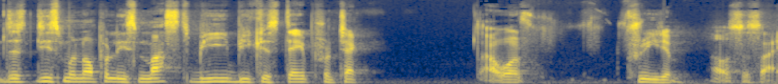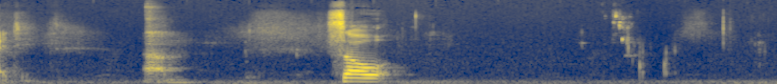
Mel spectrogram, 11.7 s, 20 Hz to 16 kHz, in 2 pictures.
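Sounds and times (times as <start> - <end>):
speech: 0.0 - 2.8, 3.6 - 6.2, 6.9 - 7.3, 8.3 - 8.8
steady low hum: 0.0 - 11.6
person drinking and swallowing water: 10.1 - 11.6.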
